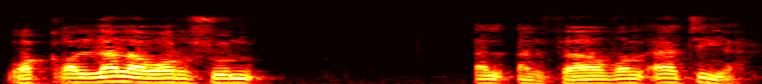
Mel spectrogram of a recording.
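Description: A man teaching variant readings of the Quran, explaining slowly and chanting the verses he quotes. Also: medium pitch, husky, highs cut off. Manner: slow, measured, chants quotations.

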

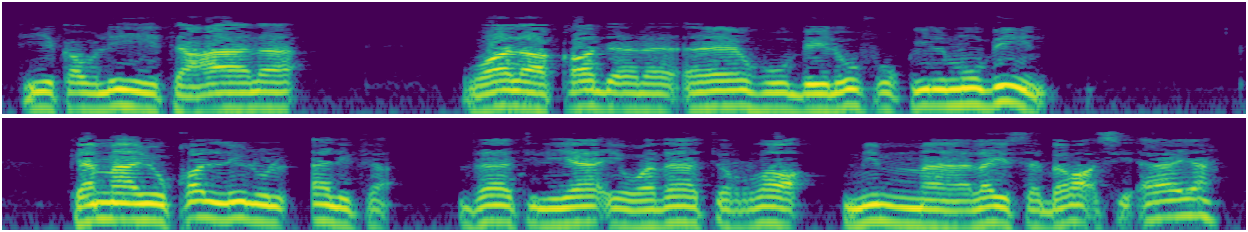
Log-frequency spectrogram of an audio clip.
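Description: A man explaining the variants of a Quran recitation in a measured, didactic way, drawing out the verses he quotes in slow chant. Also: mid-range voice, husky. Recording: dull, lo-fi radio recording.

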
